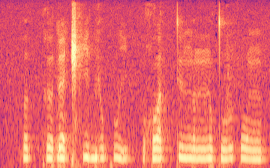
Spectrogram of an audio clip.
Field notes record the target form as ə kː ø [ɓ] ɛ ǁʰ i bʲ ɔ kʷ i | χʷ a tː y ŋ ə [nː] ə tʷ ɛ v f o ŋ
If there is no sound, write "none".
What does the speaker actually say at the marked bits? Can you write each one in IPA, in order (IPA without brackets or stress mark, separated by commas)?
ɗ, nː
